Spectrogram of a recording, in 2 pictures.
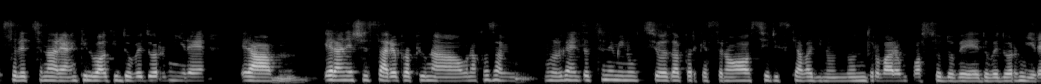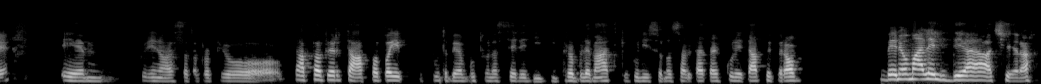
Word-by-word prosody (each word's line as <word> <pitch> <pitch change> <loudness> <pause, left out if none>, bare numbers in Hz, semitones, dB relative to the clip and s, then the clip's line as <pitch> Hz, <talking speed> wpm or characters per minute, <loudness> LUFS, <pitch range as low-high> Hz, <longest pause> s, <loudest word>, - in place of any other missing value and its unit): selezionare 185 - -2
anche 175 +3 -2
i - - 0
luoghi 180 +1 +1
dove 185 -1 -2
dormire, 180 -2 -4 0.3
era 170 -3 +5
mhmm, 95 +2 -13
era 205 -1 +4
necessario 195 -1 0
proprio 190 +1 -3
una 170 -2 -1
una 180 +2 -6
cosa 210 -1 -4
mhmm, 265 +10 -15
un'organizzazione 195 +2 -4
minuziosa, 190 -1 -2
perché 185 -1 -7
sennò 175 0 0
si 175 +3 -8
rischiava 175 -1 -5
di 165 - -12
non 165 0 -9
non 170 +1 -5
trovare 170 -1 0
un 170 +1 -8
posto 170 +1 -7
dove 160 -1 -2
dove 160 +1 -3
dormire. 165 0 -3 0.5
Ehm, 165 -4 -3 0.2
quindi 165 -2 -10
no, 150 -1 -3
è 150 - -5
stata 155 +1 -13
proprio 155 -1 -4
tappa 210 0 +4
per 205 -1 +1
tappa, 165 +3 +3
poi 190 0 +2 0.2
punto 180 -1 -12
abbiamo 165 -2 -2
avuto 175 +1 -14
una 160 -1 -6
serie 160 -1 -6
di 140 -2 -10
di 150 - -14
problematiche 165 0 -1
quindi 160 0 -7
sono 160 +1 -9
saltate 165 +1 -2
alcune 165 +1 -3
tappe, 170 +1 +1
però 175 +1 +6 0.9
bene 230 +2 +6
o 240 - +7
male 240 0 +9
l'idea 200 -3 +7
c'era. 155 -2 0
175 Hz, 170 wpm, -22 LUFS, 165-190 Hz, 0.9 s, male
